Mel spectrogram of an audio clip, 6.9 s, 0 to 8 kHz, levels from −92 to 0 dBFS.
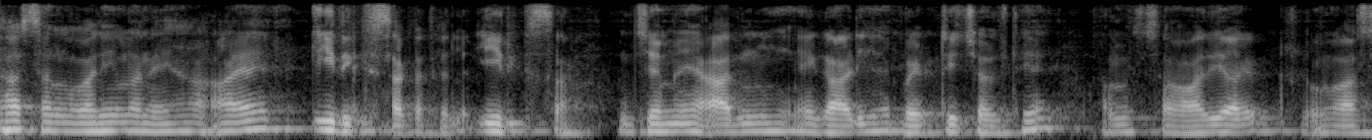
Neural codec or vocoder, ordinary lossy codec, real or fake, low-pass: codec, 24 kHz, 3 kbps, HILCodec; none; fake; 7.2 kHz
